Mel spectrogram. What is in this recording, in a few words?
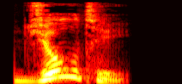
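"jolty", British English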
